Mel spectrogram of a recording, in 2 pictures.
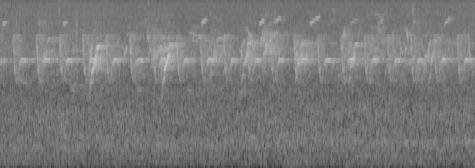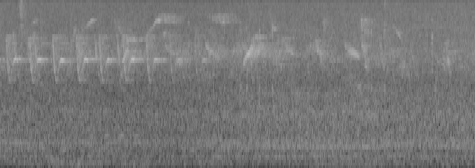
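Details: Small minivet (Pericrocotus cinnamomeus) in the Narsapur forest range, giving thin, high chattering notes in quick runs over a steady high-pitched drone and heavy low background rumble; call.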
